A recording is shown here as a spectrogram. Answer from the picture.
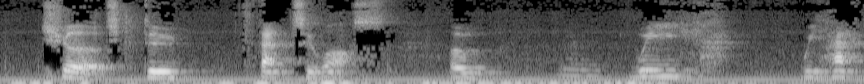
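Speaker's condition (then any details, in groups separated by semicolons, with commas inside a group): Stammer; audible stammer; repeated words, prolonged sounds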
